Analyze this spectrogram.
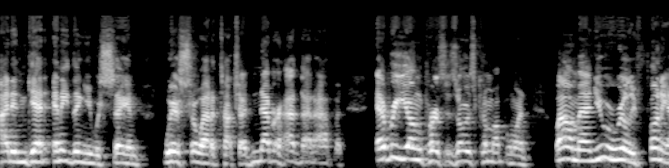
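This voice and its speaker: In a raised, projected voice, a man speaks with a bright, sharp, animated tone and ordinary pitch variation. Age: 50s. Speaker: comedian. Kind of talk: casual chat.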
